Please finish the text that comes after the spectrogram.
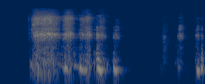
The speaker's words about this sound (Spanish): Perdón, no, pretendo que me escuchen bostezar, pero es algo que, le sucede al, cuerpo humano cuando, cuando duerme una horita de más.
